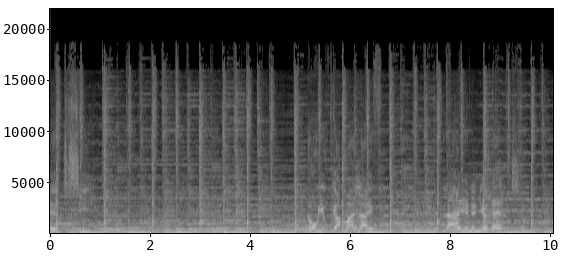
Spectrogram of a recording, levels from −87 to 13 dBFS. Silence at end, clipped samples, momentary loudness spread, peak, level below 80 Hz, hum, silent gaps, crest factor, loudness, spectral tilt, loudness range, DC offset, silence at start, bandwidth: 0 s; under 0.1%; 6 LU; -2 dBFS; -26 dBFS; none; none; 16 dB; -20 LUFS; -5 dB/octave; 3 LU; under 0.1%; 0 s; 19 kHz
